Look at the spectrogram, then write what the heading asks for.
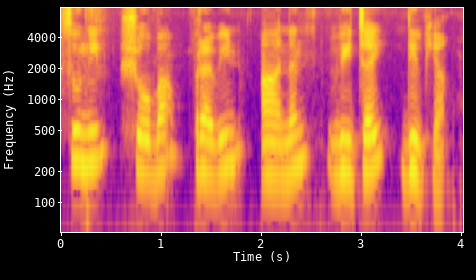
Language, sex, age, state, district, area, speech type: Kannada, female, 30-45, Karnataka, Tumkur, rural, spontaneous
